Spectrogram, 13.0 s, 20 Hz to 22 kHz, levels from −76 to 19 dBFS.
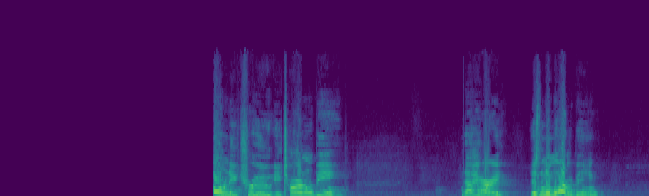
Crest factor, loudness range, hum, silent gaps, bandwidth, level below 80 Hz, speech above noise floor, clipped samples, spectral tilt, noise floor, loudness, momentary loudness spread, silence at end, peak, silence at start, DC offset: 16 dB; 7 LU; none; none; 15.5 kHz; -52 dBFS; over 77 dB; under 0.1%; -4.5 dB/octave; under -90 dBFS; -13 LUFS; 13 LU; 1.05 s; 0 dBFS; 4.25 s; under 0.1%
